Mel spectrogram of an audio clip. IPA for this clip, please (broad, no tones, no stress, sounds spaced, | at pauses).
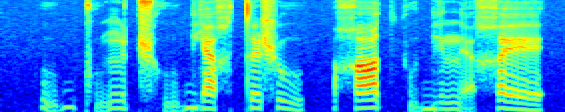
ṵ b kʼ ṵ ŋ ə ʈ͡ʂʰ ṵ b j æ χ t ə ʂ u | χ ɑ t͡sʼ ṵ bʲ ɒ n æ̰ χ ɛ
